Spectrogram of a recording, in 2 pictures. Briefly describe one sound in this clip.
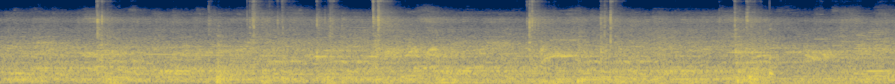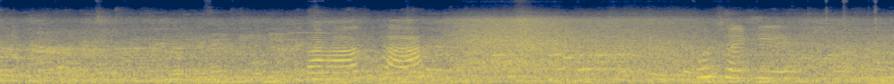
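An arcade game plays electronic music and beeps.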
